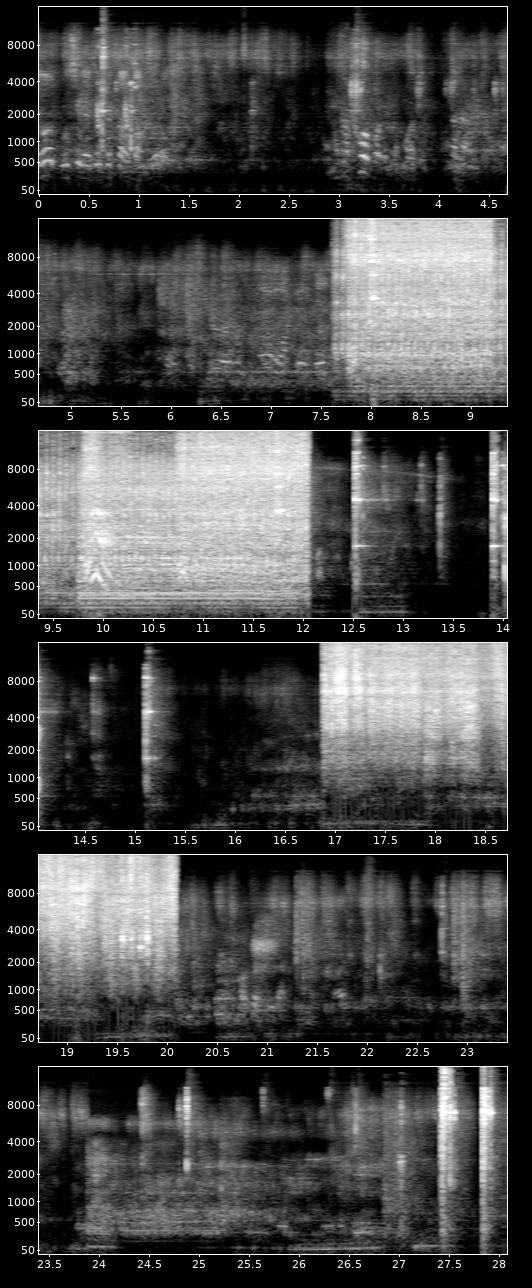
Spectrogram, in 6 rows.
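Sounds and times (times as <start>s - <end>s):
power tool running: 7.7s - 12.1s, 17.0s - 20.2s
sharp clicks: 7.7s - 12.1s.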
